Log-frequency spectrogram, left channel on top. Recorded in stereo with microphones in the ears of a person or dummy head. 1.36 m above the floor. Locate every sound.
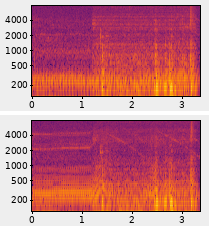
1.2 s boiling: 20° left (ahead or behind), 1.6 m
